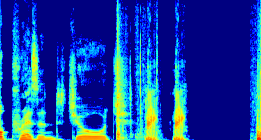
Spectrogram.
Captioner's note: oinks; rattles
